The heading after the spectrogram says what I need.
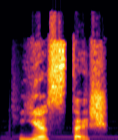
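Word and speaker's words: jesteś: є - це єстещ єстещ увага щоб вимовляти м'яко закінчення щ єстещ Ми хочемо запитати Де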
